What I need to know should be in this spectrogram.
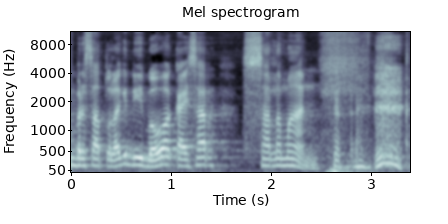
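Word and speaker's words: Charlemagne: Oh, nanti yang di sebelah barat akan bersatu lagi di bawah Kaisar Sharleman. Charlemne tulisannya. Oh, Charlemne bacanya apa? Iya, Sharleman.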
